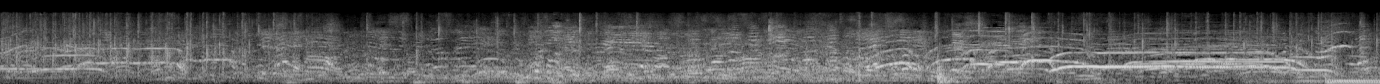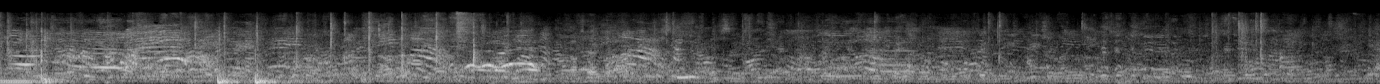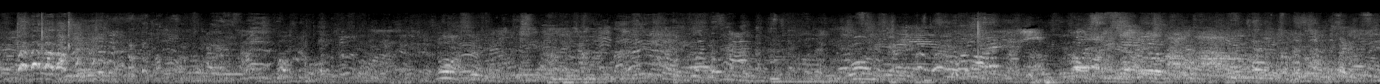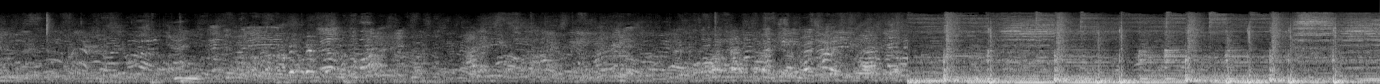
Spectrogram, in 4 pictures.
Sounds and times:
Cheering: 0.0s - 3.5s, 8.4s - 19.4s
Crowd: 0.0s - 55.2s
Hubbub, speech noise, speech babble: 0.0s - 55.2s
Speech: 1.4s - 11.6s, 12.7s - 50.8s
Music: 12.5s - 14.6s, 35.3s - 36.1s, 50.5s - 55.2s.

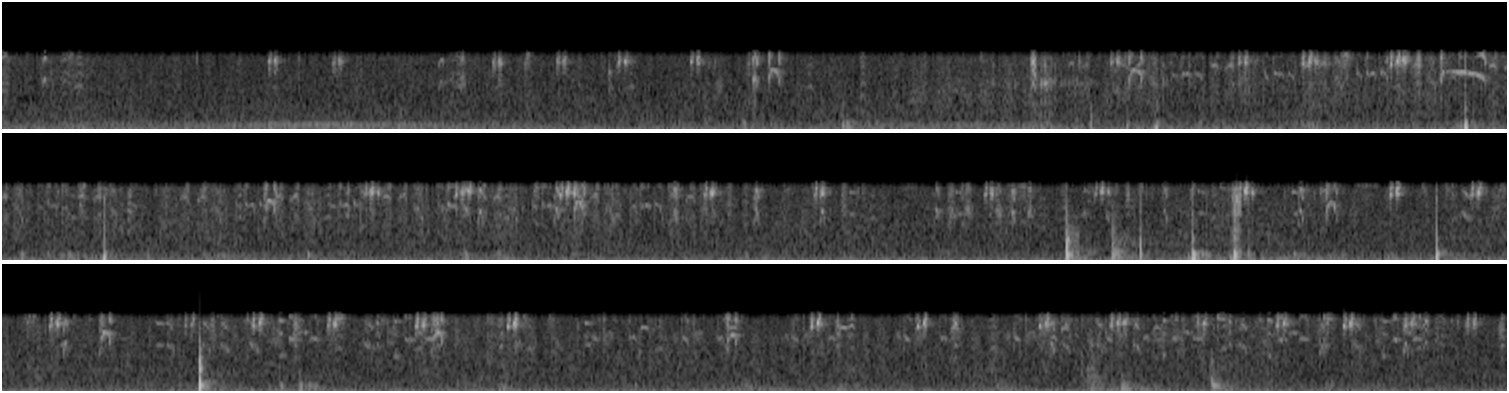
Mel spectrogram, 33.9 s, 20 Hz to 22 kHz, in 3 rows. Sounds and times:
Bird: 0.0s - 33.8s
Domestic animals, pets: 0.0s - 33.8s.

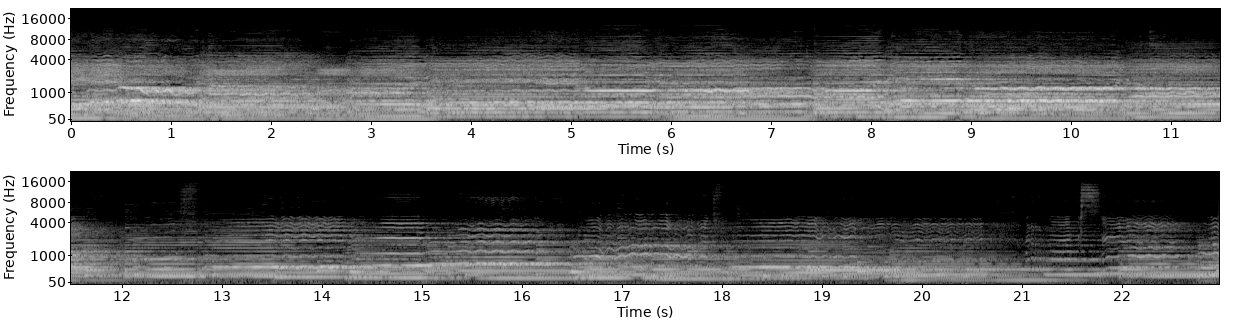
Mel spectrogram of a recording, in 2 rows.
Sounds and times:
Music: 0.0s - 22.9s.

